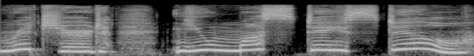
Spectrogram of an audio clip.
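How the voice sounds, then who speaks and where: This is a put-on character voice. It sounds squeaky, with an extremely high pitch. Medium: video game. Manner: earnest.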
